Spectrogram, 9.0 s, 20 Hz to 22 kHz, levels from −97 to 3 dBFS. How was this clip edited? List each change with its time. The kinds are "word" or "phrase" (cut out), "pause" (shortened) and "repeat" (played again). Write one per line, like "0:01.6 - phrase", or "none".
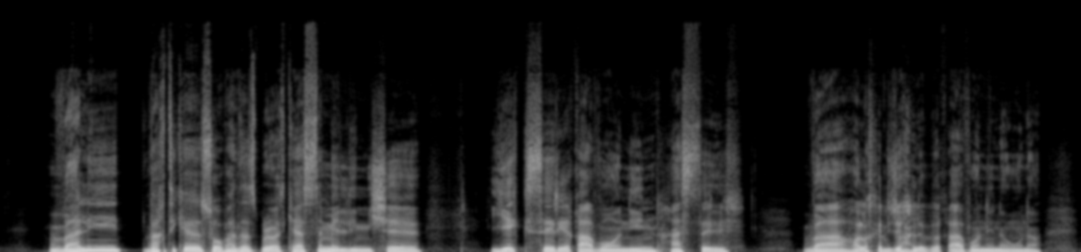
none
